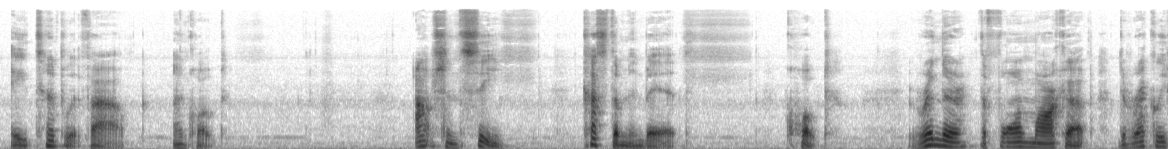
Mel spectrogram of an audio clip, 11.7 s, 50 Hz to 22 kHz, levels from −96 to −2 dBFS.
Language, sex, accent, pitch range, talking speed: English, male, American, 75-115 Hz, 70 wpm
